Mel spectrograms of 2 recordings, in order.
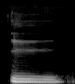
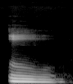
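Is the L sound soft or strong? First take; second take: soft; strong. First: The L sound is soft and gentle. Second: The L sound is strong and loud. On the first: This is how Spanish speakers say it. "la L española, es suavita. Escuchen cómo suena" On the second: This is how English speakers say it. "la L inglesa, escuchen, tiene muchísimo más volumen"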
